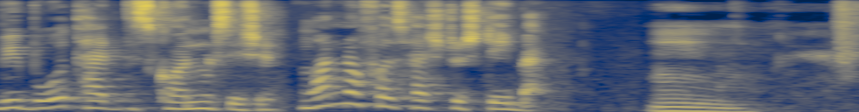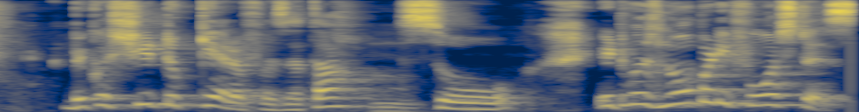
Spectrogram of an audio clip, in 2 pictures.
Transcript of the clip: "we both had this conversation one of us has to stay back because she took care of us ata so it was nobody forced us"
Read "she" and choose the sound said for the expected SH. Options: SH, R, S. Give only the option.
SH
